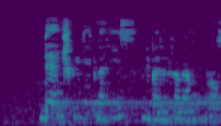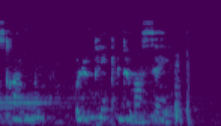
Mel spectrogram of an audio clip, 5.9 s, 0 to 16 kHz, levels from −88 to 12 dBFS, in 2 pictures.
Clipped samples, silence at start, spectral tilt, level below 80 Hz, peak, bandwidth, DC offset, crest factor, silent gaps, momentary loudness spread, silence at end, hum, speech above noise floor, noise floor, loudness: under 0.1%; 0.55 s; -1.5 dB/octave; -80 dBFS; -20 dBFS; 9 kHz; under 0.1%; 24 dB; none; 17 LU; 0.4 s; none; 27 dB; -71 dBFS; -42 LUFS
